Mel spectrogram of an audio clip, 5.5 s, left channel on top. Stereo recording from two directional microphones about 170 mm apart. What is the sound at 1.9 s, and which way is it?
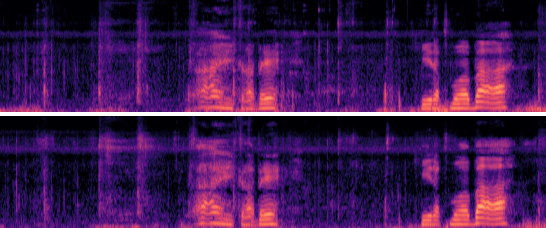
Speech, 20° right (ahead or behind).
